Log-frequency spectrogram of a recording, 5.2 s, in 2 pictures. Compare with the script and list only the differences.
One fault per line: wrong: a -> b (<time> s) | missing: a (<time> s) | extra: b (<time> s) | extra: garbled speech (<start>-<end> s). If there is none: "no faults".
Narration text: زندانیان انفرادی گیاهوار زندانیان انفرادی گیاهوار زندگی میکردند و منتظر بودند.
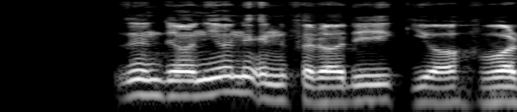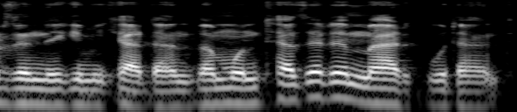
missing: زندانیان انفرادی گیاهوار (2.6 s)
extra: مرگ (4.3 s)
